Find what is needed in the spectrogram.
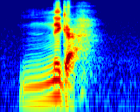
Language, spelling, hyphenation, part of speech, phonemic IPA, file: German, Nigger, Nig‧ger, noun, /ˈnɪɡɐ/, De-Nigger.oga
- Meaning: nigger (male or of unspecified gender)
